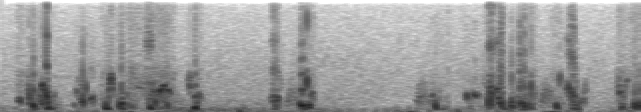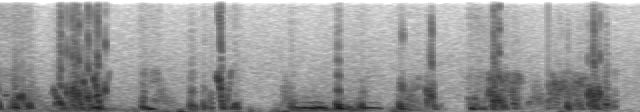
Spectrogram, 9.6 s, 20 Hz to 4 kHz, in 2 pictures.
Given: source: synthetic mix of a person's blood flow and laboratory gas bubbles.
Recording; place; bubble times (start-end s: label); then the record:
Doppler ultrasound of blood flow; subclavian vein
0.11-0.42 s: bubbles
0.53-0.71 s: bubbles
0.74-1.30 s: bubbles
1.40-1.51 s: bubbles
2.01-2.12 s: bubbles
2.21-2.38 s: bubbles
3.20-3.36 s: bubbles
3.47-4.03 s: bubbles
4.12-4.41 s: bubbles
4.62-5.08 s: bubbles
5.16-5.62 s: bubbles
5.83-6.01 s: bubbles
6.20-6.61 s: bubbles
6.95-7.03 s: bubbles
7.28-7.56 s: bubbles
7.75-8.12 s: bubbles
8.29-8.80 s: bubbles
8.90-9.43 s: bubbles
From the record:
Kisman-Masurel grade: 343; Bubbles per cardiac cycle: rolling drumbeat, 9 or more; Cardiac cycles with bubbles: 100%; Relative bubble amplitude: loud (0.450 to 0.775); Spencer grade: 3 (all of the cardiac periods contain showers or single bubble signals, but not dominating or overriding the cardiac motion signals); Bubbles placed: anywhere in the cardiac cycle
